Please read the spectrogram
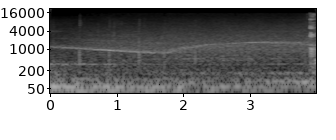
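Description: A siren wail: one gliding tone that slides down, rises again about halfway through and holds, over a steady deep rumble.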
